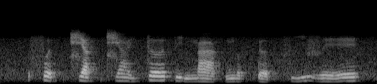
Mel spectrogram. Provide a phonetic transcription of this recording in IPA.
f ə˨˩ t̚ t͡ɕ a˨˩ k̚ t͡ɕ a̤˨˩ j t̪ əː˧ t̪ ḭ˧˨ ŋ aː˨˩ k̚ ŋ ə˨˩ p̚ ɗ ə˨˩ p̚ f i˨˦ v e˨˦

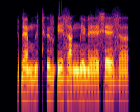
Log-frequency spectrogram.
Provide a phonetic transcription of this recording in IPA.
ɗ æ˦˨ m ɨ˦˨ tʰ ø˦˨ v ʔ e˦˨ z a˦˨ ŋ͡m e˦˨ ɳ ɛː˨˥ x ɛː˦˨ z ɐ˦˨

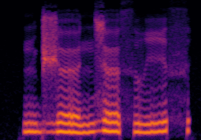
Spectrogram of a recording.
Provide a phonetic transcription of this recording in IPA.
n d͡ʒ ø n z ø θ β i θ

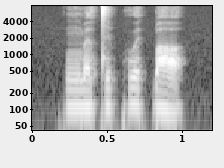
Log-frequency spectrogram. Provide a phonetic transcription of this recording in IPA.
ŋ͡m ɛ t i kʷ e k͡p a

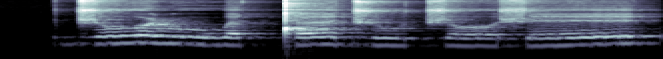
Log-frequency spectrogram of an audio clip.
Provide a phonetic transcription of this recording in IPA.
d͡ʒ ɤː ɭ uː w ɛ ǃ ɛ d͡ʒ uː t͡ʃ ɤː ʃ eː

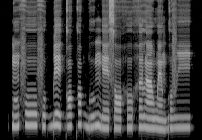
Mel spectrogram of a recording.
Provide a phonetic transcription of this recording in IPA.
k͡p ũ˨˦ f oː˦ f o˧ ɡ͡b e˦˨ ɡ ɔ˧ k ɔ˦ ɡ͡b u˨˦ ŋ e˨ s ɔ˨ h o˧ h ə˦ l ã˧ w ɛ̃˨ ɡʷ ə˧ v iː˧

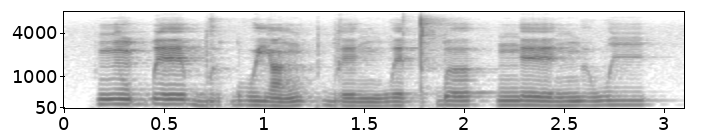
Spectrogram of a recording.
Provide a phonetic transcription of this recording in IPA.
ɲ ũ˦ ɓ eː˦ b ɨ˨ ɓ u˧ j ã˨ ŋ ə˦ k b eː˨ ŋ w e˧ t ɓ ə˦ | ŋ eː˦˨ ŋ ɨ˧ w i˦

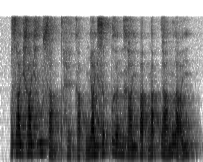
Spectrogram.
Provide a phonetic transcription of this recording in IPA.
z a˧ j ɣ a˧ j ɣ u˧ s a˧˩ m t̪ʰ ɛ̤˨˩ k a˨˩ k̚ ɲ a˧ j z ə˦˥ p̚ ɣ ə˧ n ɣ a˨˦ j ʔ a˨˩ k̚ ŋ a˦˥ k̚ z a˨˦ n l a̰˧˥ j

